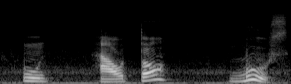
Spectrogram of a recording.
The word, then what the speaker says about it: autobús: And in Spanish is un autobús. And you hear how this last syllable is stressed. It has the accent mark written there.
